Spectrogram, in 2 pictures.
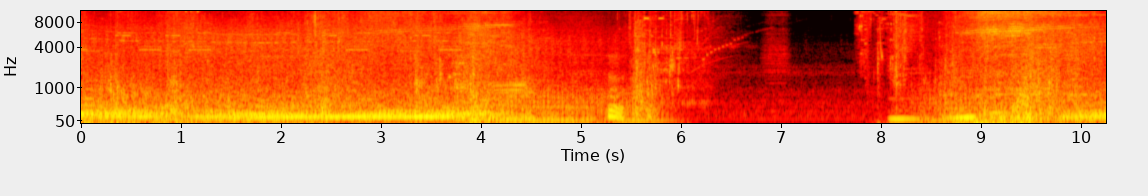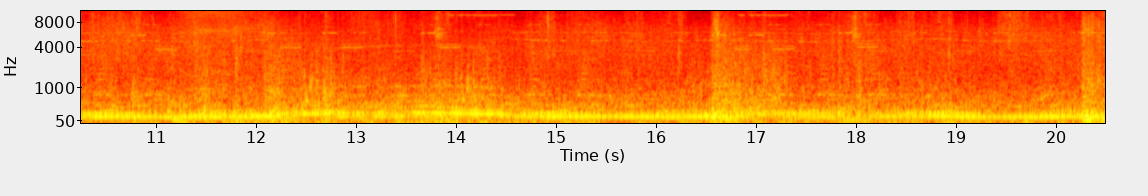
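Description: An engine hums steadily as a vehicle climbs over rough ground.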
